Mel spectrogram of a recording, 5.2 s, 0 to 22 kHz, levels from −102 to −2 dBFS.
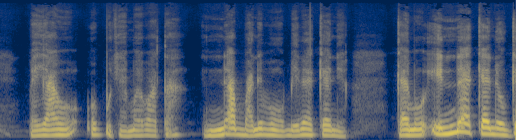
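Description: Speech, and the whole thing has that swirly, hollow smear of generation loss, with consonant attacks blurred. It's likely from about four rounds of MP3 re-encoding at around 130 kbit/s, while the top end still reaches about 20.1 kHz.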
